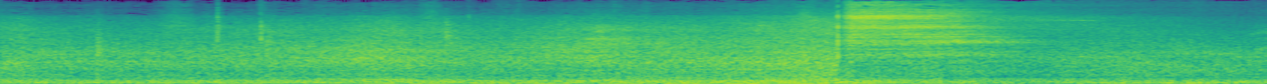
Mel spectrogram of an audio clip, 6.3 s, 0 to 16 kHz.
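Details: Heavy diesel rumble, then a strong sustained hiss under a second as air feeds to the trailer on a 40-tonne lorry during motorway recovery; normal air brake line charging.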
